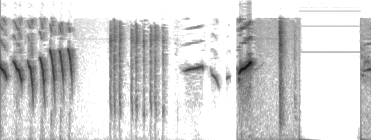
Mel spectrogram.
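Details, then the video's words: White-rumped shama song used as a training recording for captive songbirds: a quick run of rising whistled notes, then scattered clicks, a short clear whistle, and a loud buzzy burst. "Ocehan Suara Burung Murai Batu"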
